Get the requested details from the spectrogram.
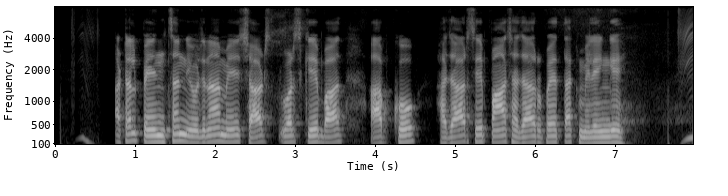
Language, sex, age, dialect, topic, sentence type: Hindi, male, 36-40, Garhwali, banking, statement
